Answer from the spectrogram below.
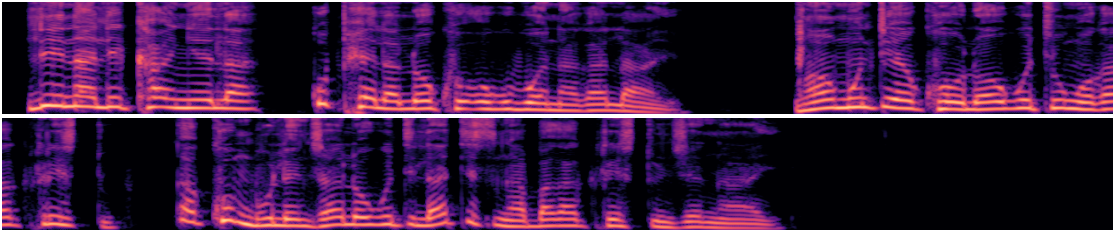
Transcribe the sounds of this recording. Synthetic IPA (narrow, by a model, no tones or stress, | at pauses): linalikʰaɲɛla | ɣupʰɛlalokʰuoɣuβɔnaɣala̰ːjɔ̰ | ŋ͡ǁʱaumuntʼuɛkʰɔlwauɣutʰiuŋɔɣakʰristʼu | ɣakʰumbʱulɛnd͡ʒʱalɔuɣutilatʰisiŋaβaɣakʰristʼund͡ʒʱɛŋaːjɛ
